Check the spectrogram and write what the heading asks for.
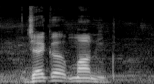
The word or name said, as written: JACOB MANU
